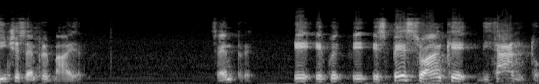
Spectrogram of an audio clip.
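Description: A man talks at a very slow pace. His speech is broken by long, frequent pauses. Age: 60s. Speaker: podcast host, football fan. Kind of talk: casual chat, football discussion. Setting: online live show.

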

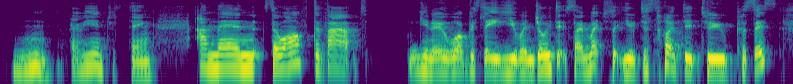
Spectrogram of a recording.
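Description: A woman at medium pitch speaks at a moderate pace with ordinary pitch variation in an unremarkable speaking voice. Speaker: podcast host. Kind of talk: interview, conversational.

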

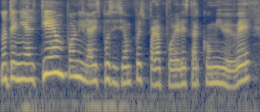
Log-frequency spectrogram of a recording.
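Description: The woman's tone is dark and mellow, her pitch fairly high. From Guatemala, Quetzaltenango. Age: 30s. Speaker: doctor. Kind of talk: interview.

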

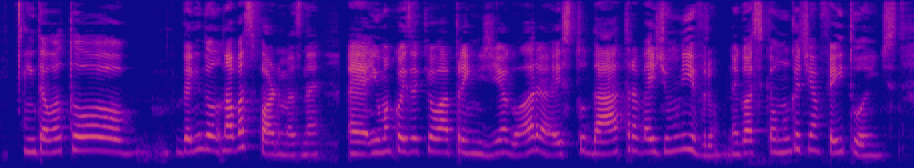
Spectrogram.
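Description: A woman with a fairly high pitch speaks at a moderate pace with ordinary pitch variation in a plain, everyday voice. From Brazil, interior of São Paulo state. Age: 20s. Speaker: software engineer. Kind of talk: casual monologue.

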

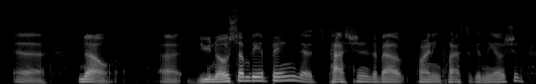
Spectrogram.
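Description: On a very clean recording with a silent background, a man in an ordinary speaking voice of medium pitch talks at a fairly quick pace with lively intonation. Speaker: podcast host. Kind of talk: casual interview chat. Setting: conference, recorded at Cannes.

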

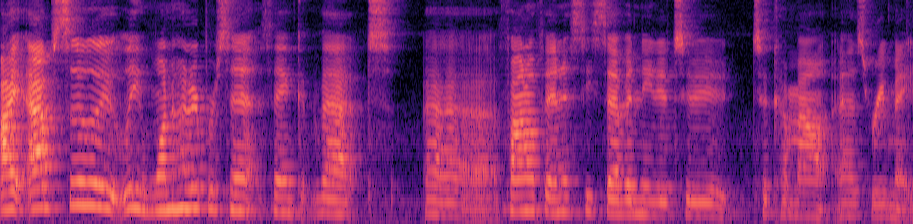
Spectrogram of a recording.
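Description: Bright and sharp in tone, a woman with a medium pitch speaks at a fairly slow pace with lively intonation, hardly any pauses and big swings in loudness. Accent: Texas. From Texas. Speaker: radio host. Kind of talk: casual chat.

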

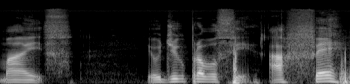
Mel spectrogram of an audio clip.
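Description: A man talks with ordinary pitch variation. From Brazil, interior of São Paulo state. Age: 20s. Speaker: amateur podcaster. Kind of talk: personal monologue. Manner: halting.

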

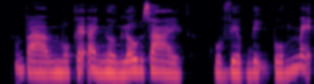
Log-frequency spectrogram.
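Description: On a very clean recording with a silent background, a woman of medium pitch speaks with a dark, mellow tone and fairly even intonation. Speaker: podcast host. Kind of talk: solo podcast monologue.

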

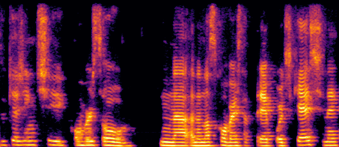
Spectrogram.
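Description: A woman's voice with ordinary pitch variation. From Brazil, Ribeirão Preto (São Paulo state). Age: 20s. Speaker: fashion and astrology student. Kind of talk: casual interview chat.

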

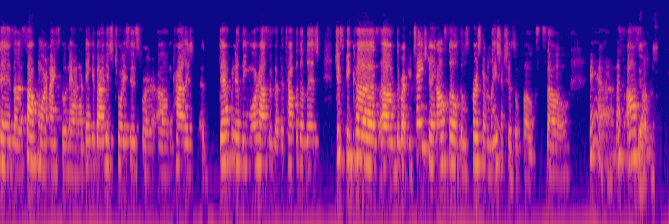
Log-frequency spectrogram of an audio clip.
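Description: A normal speaking voice from a woman, medium in pitch with ordinary pitch variation, a fairly quick pace and big swings in loudness. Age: 40s. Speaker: talk show host, writer and storyteller. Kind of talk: interview.

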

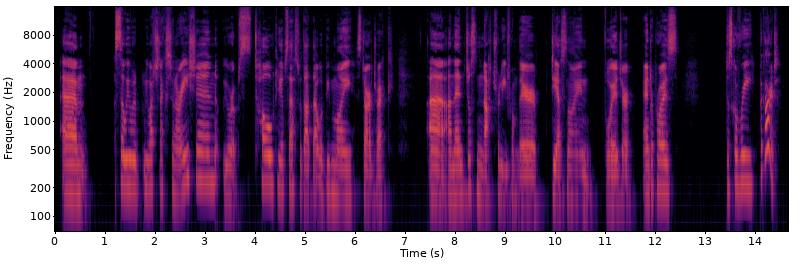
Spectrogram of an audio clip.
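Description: A woman with a Dublin accent, animated in tone and fairly low in pitch, with ordinary pitch variation at a moderate pace, in a very clean recording with a silent background. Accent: Irish, Dublin. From Dublin, Ireland. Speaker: guest. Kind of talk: casual chat. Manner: animated, laughs often.

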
